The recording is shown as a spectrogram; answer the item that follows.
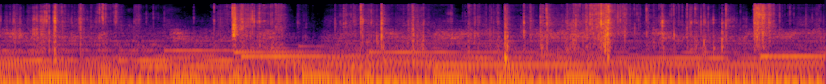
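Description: Background music with a steady bass beat, over scattered sharp cracks and crinkles of a plastic-and-cardboard blister pack being cut and pried open.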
